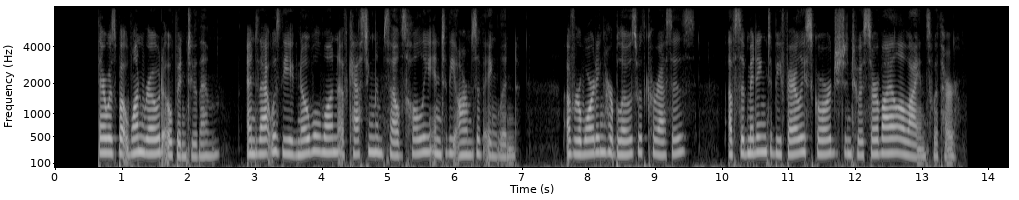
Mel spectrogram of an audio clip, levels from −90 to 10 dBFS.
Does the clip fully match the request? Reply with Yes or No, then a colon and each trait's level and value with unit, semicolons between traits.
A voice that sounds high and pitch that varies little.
Yes: high, 225 Hz; narrow, 2.1 semitones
